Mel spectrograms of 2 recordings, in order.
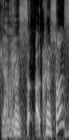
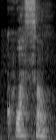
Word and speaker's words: croissant: It's like croissants and snails is basically everything. Ah, what are you doing? Do you just pronounce it publicly for the world to hear you pronounce it as croissant?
